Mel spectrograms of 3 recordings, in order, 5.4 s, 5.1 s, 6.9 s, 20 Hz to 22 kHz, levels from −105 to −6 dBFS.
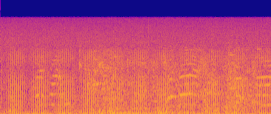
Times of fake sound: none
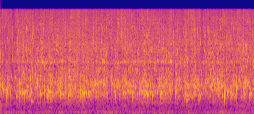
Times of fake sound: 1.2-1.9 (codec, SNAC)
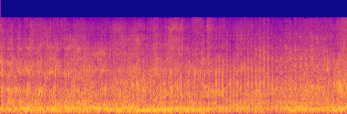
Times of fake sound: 0.0-4.9 (codec, HILCodec); 6.5-6.9

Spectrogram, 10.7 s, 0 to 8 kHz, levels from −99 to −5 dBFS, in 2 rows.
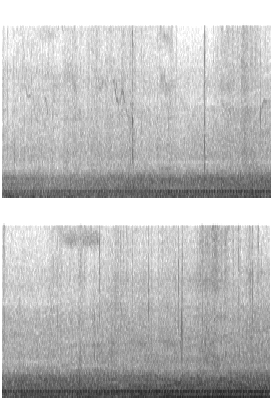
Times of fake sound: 7.5-10.1 (codec, SNAC)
